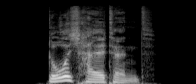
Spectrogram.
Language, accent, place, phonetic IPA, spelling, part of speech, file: German, Germany, Berlin, [ˈdʊʁçˌhaltn̩t], durchhaltend, verb, De-durchhaltend.ogg
- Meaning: present participle of durchhalten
